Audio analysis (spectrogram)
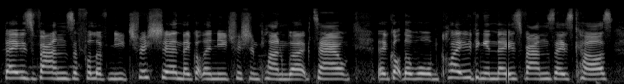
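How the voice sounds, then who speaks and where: A woman's voice: high-pitched, fairly even intonation, normal speed, fairly bright tone, clear, resonant tone. A woman reporting live from an outdoor race aid station, chatty and upbeat, laughing often. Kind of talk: live trackside commentary.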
